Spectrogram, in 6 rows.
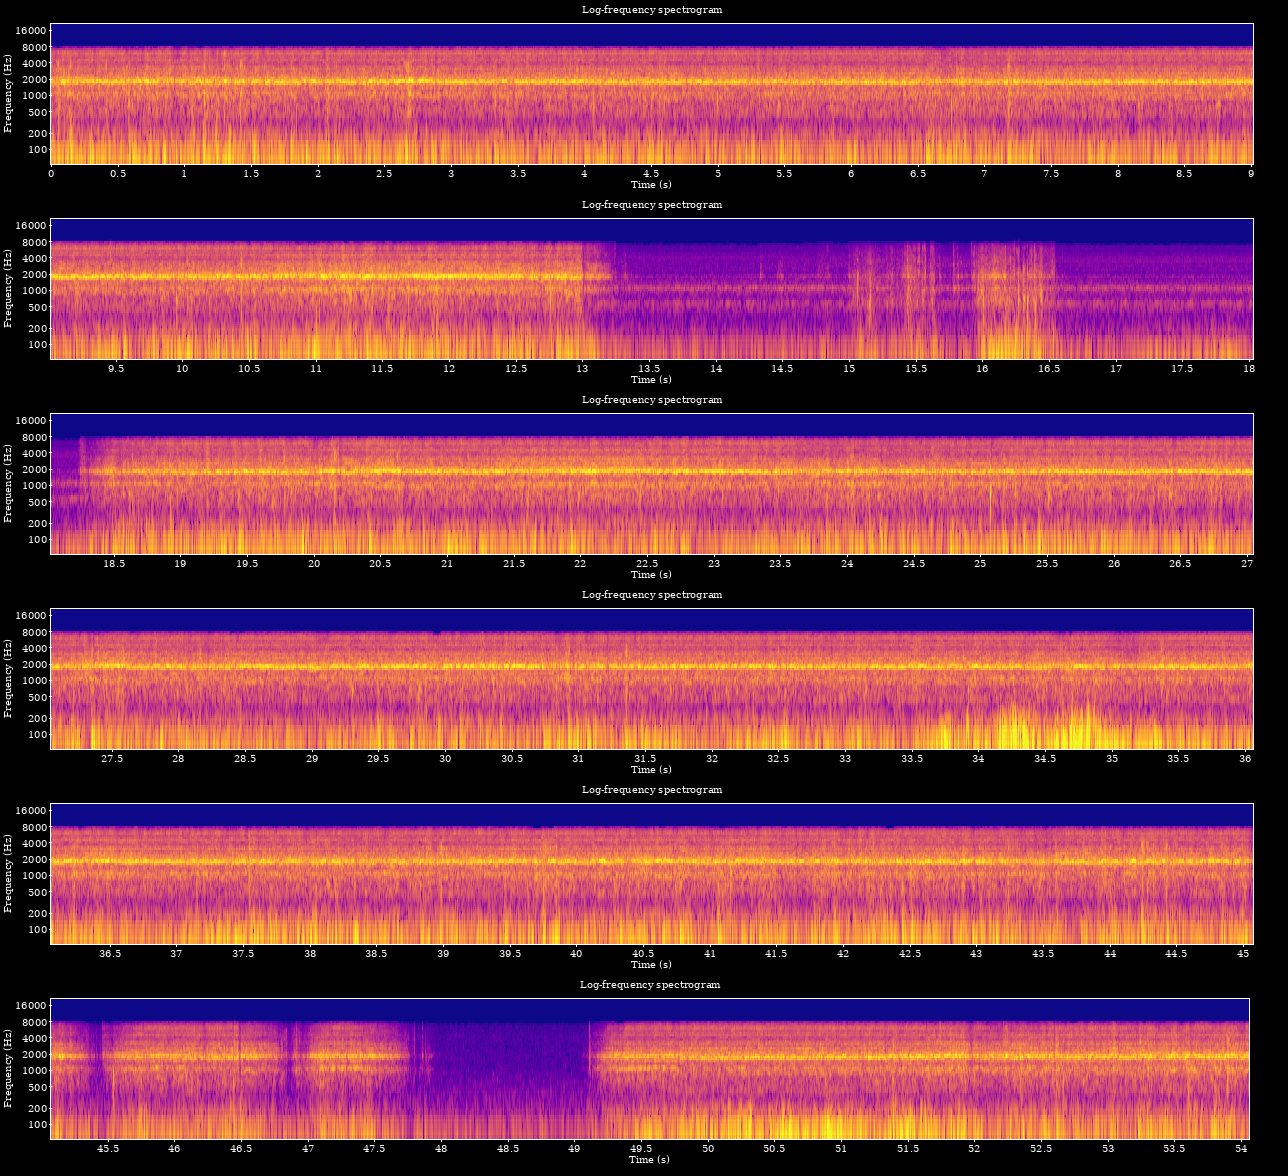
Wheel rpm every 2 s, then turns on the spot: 110, 120, 120, 110, 110, 110, 60, 10, 10, 70, 110, 110, 110, 120, 110, 110, 120, 120, 110, 110, 110, 110, 90, 50, 30, 110, 110.
14-18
